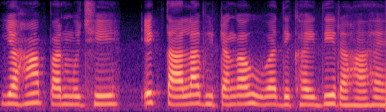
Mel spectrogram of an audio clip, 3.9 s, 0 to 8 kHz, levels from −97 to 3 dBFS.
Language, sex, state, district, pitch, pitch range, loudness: Hindi, female, Uttar Pradesh, Lalitpur, 220 Hz, 210-230 Hz, -17 LUFS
